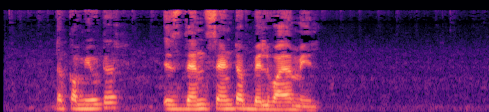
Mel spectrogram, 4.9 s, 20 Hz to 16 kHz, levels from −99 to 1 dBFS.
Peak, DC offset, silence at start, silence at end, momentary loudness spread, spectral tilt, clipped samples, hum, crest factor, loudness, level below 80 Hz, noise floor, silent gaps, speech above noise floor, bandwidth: -2 dBFS; under 0.1%; 0.55 s; 1.75 s; 14 LU; -4 dB/octave; under 0.1%; none; 20 dB; -17 LUFS; -56 dBFS; -57 dBFS; none; 40 dB; 11.5 kHz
